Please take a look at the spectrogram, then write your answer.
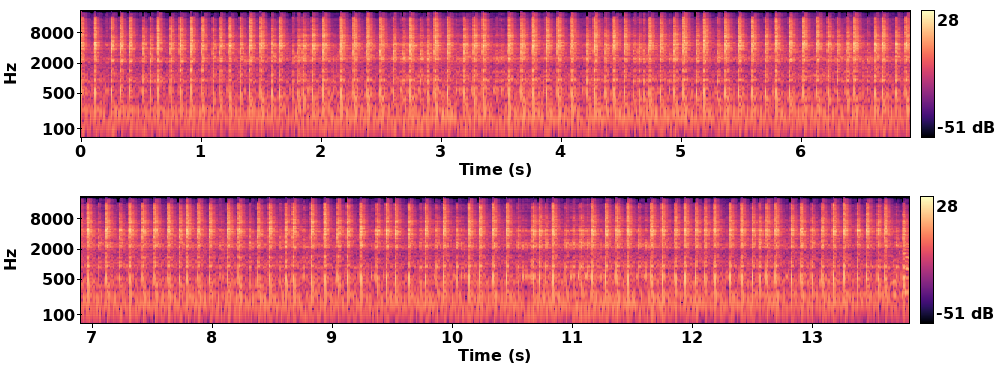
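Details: Two-stroke engine set fat with the idle brought up: a fast, even two-stroke buzz with a soft, burbly edge, running rich but well.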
